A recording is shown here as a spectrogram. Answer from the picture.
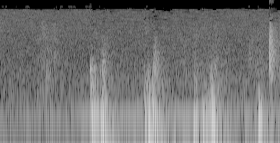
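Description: A run of six or so dull knocks and thumps in quick succession, starting about a second and a half in, heaviest in the low end.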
